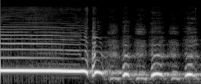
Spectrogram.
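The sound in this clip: A man's voice imitates a small child's crying yell after a fall from a slide: a long, sustained high wail, then broken, sobbing vocal bursts.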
